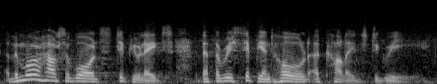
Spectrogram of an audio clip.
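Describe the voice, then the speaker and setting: An actor playing a pompous, self-satisfied male novelist with deadpan, precise formal diction in an old radio comedy. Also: mid-range voice, moderate pace. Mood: haughty, deadpan. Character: haughty self-declared genius, an imperious male novelist. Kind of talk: 1940s radio comedy acting. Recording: noisy old radio broadcast recording.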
